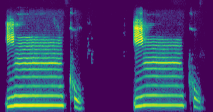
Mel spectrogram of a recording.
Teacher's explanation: Adapun pada huruf kaf itu karena karena makhrajnya tertutup dengan sempurna, ditempel dengan sempurna ya. Kalau ikhfa pada kaf, maka suara itu semua dia mengalir ke hidung karena makhrajnya tertutup dengan sempurna.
